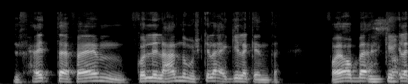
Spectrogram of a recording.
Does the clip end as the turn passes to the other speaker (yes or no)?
no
